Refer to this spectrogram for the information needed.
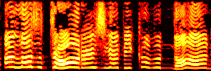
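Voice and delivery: high, loud, overdone lament; mock wailing. Mom lamenting to her sister on the phone, mock wailing. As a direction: cry out like a devastated mother, hammed up. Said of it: "was also crying on the phone".

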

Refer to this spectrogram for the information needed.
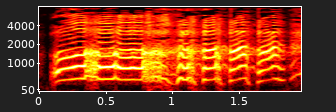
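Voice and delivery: very loud, high comic groan; hammed-up long wail of pain. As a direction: groan loudly as the cramp hits. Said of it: "It's just me groaning".

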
